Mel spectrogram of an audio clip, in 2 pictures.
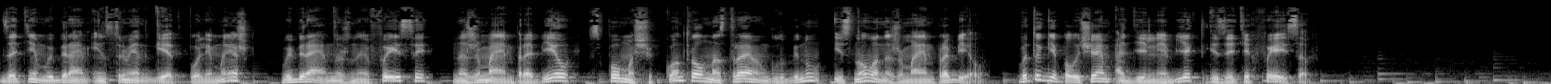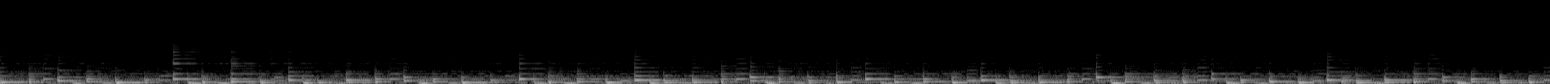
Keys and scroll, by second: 4.6 space, 5.8 space, 8.8 ctrl+alt+x, 10.8 ctrl+alt+x, 17.1 ctrl+shift+x, 20.6 space, 23.0 space, 25.4 ctrl+alt+x, 27.1 ctrl+alt+x.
